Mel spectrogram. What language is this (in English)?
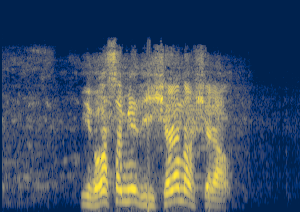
Kabyle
